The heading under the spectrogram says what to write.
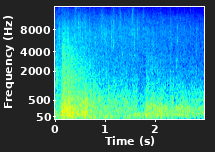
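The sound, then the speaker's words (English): Thunder rumbles low and heavy through steady rain during a summer storm, with a loud roll near the start that eases into a sustained, grumbling backdrop. No voices. “When a summer storm brews, this sound reminds us of nature's power.”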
